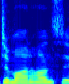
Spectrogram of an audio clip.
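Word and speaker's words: Djimon Hounsou: Damon Hanzu? – Yes. – I can never say his name right. – Damon Hanzu.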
